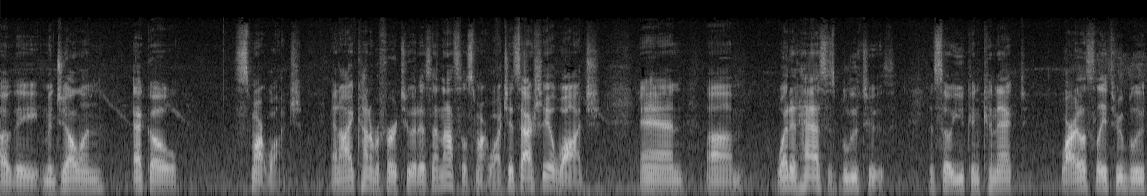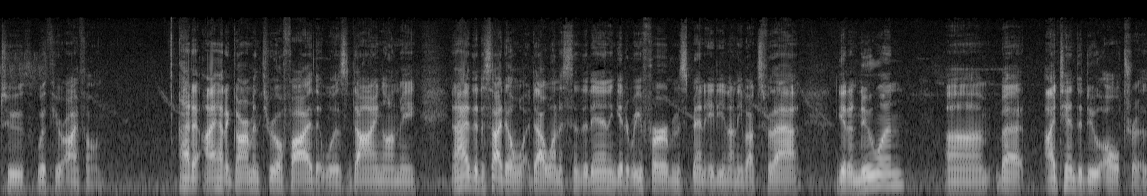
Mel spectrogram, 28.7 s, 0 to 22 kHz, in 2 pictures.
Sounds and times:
Speech: 0:00.0 - 0:02.2, 0:03.0 - 0:15.6, 0:16.5 - 0:28.6.

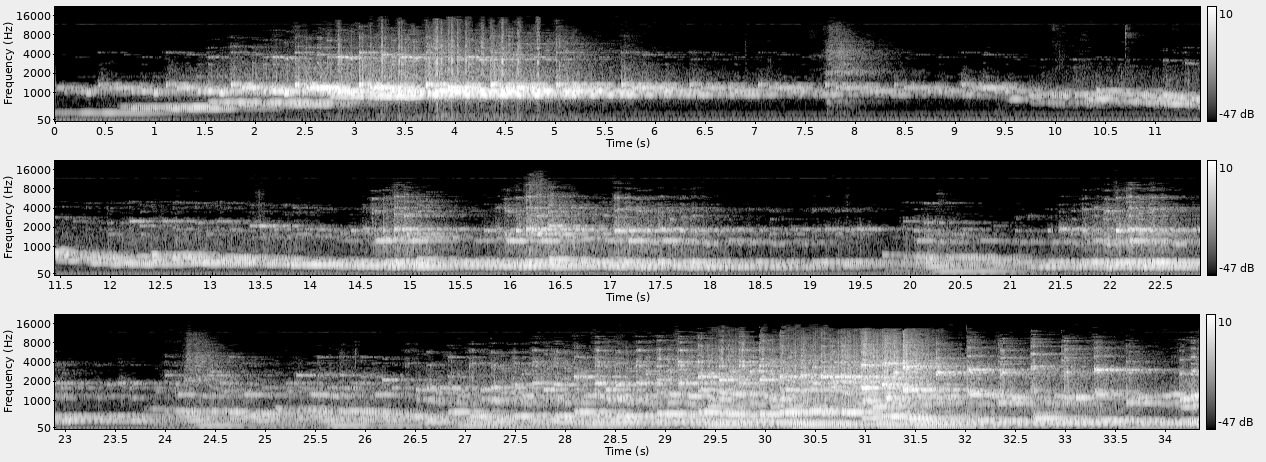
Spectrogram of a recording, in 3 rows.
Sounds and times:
Marimba, xylophone: 0:00.0 - 0:34.3
Vibraphone: 0:00.0 - 0:34.3.

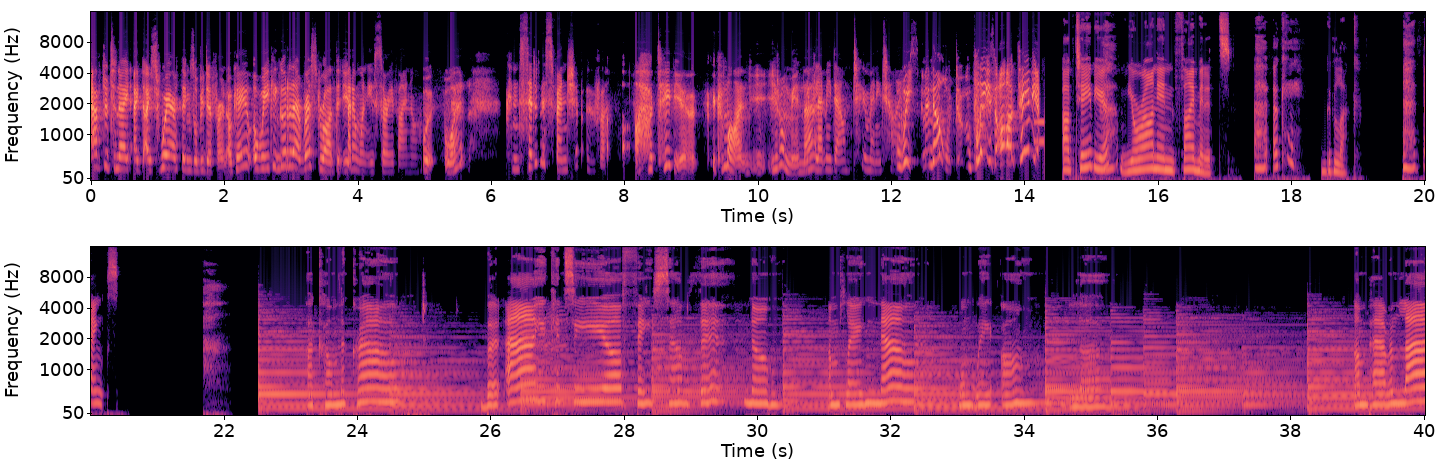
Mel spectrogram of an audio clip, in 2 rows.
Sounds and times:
Speech: 0:00.0 - 0:19.1, 0:19.7 - 0:20.5.

